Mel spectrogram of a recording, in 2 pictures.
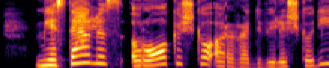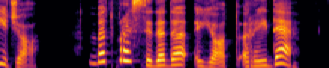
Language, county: Lithuanian, Šiauliai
